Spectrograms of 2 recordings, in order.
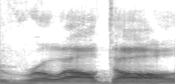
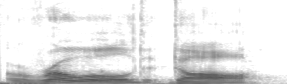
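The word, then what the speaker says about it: Roald Dahl: saying his name shut up so his name is spelled r o Al so I said roal doll like that's the way it looks which okay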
